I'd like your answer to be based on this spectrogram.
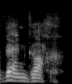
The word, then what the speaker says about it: Van Gogh: Van Gogh. Anyway. – We're Dutch. We have to pronounce it the right way.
